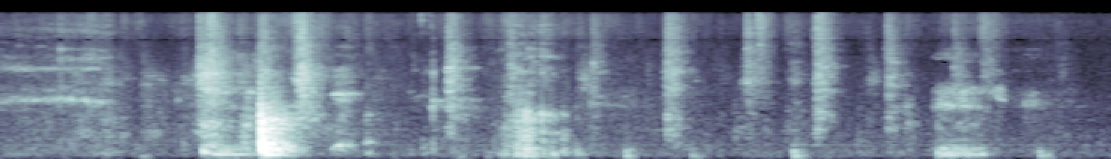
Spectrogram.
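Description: A dog named Baroness whines in thin, high tones, then lets out a loud, sharp bark, followed by a series of short whimpers and yelps scattered over several seconds.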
